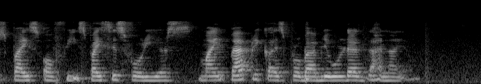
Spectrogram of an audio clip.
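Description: No technical faults occur at any point in the speech. The only processing heard is the call microphone processing working as intended, which leaves nothing above 8 kHz.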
